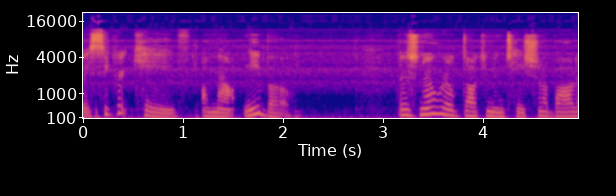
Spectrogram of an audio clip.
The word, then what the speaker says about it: Nebo: In Strong's Hebrew 5015, Nebo is actually how it's pronounced properly according to Strong's.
